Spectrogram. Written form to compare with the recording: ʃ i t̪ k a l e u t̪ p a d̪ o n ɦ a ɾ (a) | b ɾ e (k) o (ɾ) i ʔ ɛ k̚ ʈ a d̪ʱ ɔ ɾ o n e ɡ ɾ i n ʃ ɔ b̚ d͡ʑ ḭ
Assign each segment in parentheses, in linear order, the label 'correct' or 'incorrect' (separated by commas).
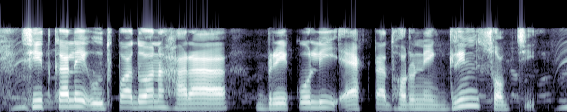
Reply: correct, correct, incorrect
